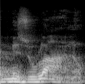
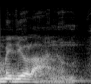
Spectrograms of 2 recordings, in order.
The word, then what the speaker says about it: Mediolanum: Adottando tali regole, il toponimo della città antica di Milano si deve pronunciare mesulano, come in sardo, e non mediolanum.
